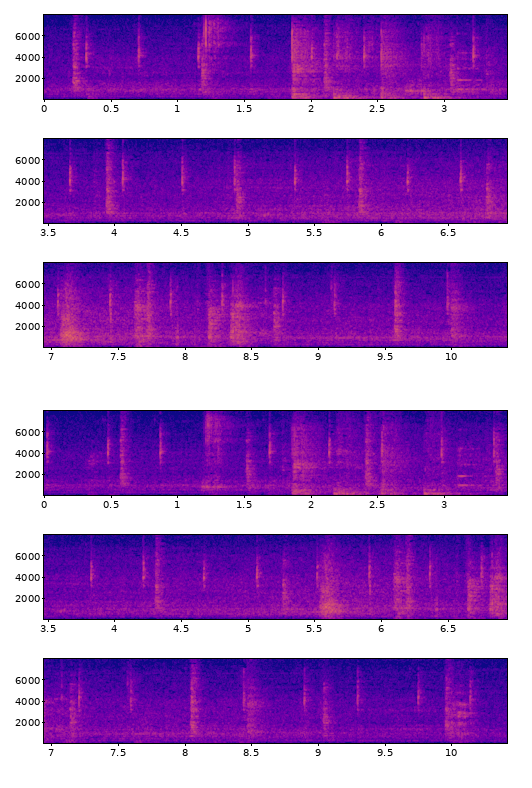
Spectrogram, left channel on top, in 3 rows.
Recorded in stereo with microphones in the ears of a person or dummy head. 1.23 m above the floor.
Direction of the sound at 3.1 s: 50° left (ahead or behind).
